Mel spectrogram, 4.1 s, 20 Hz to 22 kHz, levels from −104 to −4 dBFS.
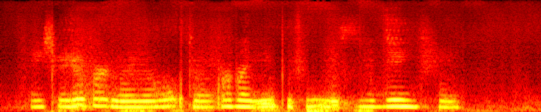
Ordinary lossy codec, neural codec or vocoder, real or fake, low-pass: none; codec, 44.1 kHz, 0.9 kbps, DAC; fake; none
